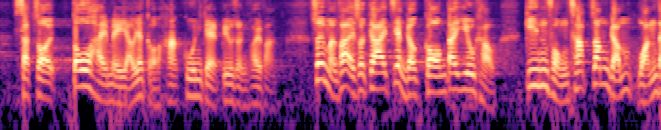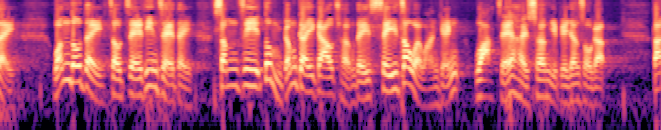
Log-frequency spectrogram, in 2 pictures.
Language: Cantonese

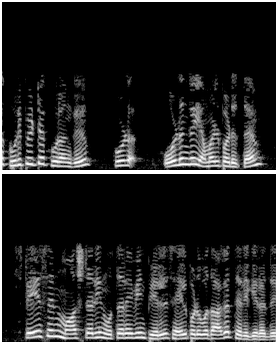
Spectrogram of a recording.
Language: Tamil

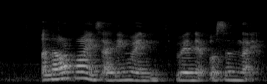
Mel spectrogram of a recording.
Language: English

